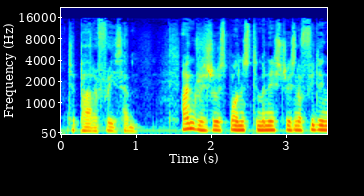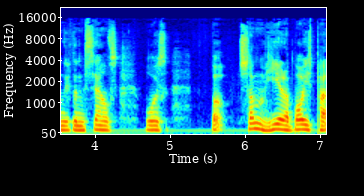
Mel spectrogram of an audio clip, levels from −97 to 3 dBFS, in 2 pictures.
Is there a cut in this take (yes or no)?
yes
